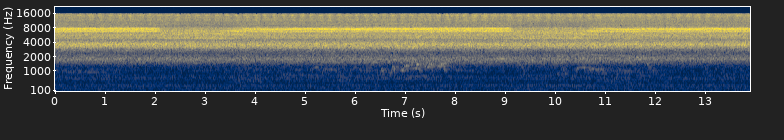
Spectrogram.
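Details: Cicadas in summer: a dense, unbroken high-pitched buzzing chorus in stacked bands, with the highest layer switching off and on again a few times, plus faint lower chirps in the background.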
